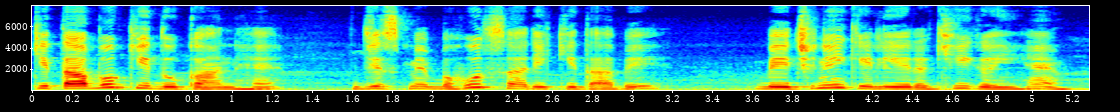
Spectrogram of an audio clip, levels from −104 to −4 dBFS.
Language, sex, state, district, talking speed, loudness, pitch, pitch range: Hindi, female, Gujarat, Valsad, 160 wpm, -22 LUFS, 175 Hz, 165-215 Hz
